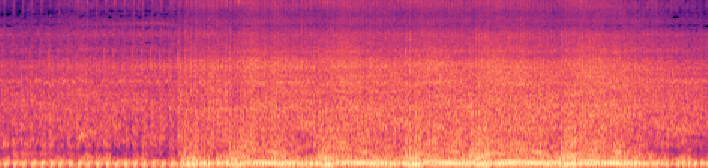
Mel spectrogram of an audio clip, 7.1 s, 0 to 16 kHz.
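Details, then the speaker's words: Yamaha Sniper 155 after replacing the failed timing chain tensioner and a cracked cable, plus FI cleaning: low even thump at idle, then a smooth steady rev with no chain rattle. Quiet again, normal running. "So number 1 na naging sira niya is yung tensioner lang at wala nang iba pa. So pinalitan na rin namin yung cable kasi may lamat na. Yan, tahimik na siya ulit."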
